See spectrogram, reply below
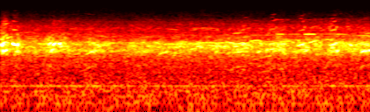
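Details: Seagulls calling together, which they do to frighten off predators, whether human or bird, while hungry young call for food; a steady, dense din of overlapping harsh cries with a few louder calls near the start.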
